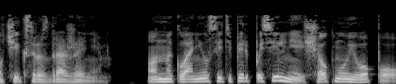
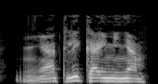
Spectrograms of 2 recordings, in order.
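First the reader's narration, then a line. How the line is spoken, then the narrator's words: Growling puppy. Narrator (Russian): прорычал щенок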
